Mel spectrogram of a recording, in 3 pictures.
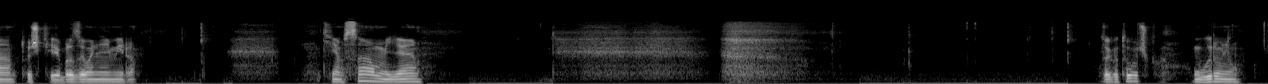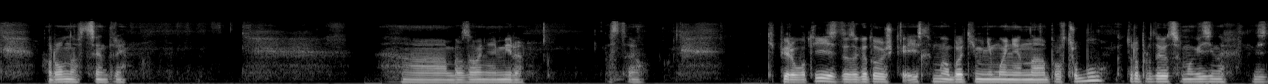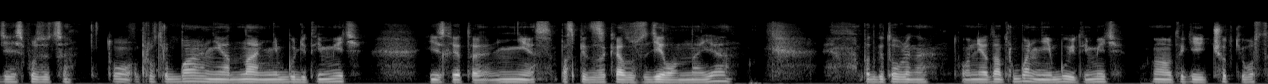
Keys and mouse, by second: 2.1-2.8 shift+middle drag, 10.8-11.6 shift+middle drag, 18.2-19.0 shift+middle drag, 21.8-23.2 shift+middle drag.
